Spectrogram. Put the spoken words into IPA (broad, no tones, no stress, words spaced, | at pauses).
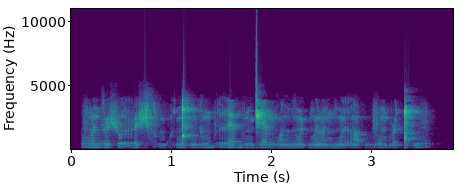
və̃ nzə˞ʃurə˞ʃ sɑ̤mbɑ̤ŋ͡ǃɛ̤ ŋɡə mbṳrɛbu nd͡ʒɛmbɑ̃ ndũy̯ bə̃lə̃ mbũrɑ̃ ʔṳ və̃bə˞ǃʰuv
